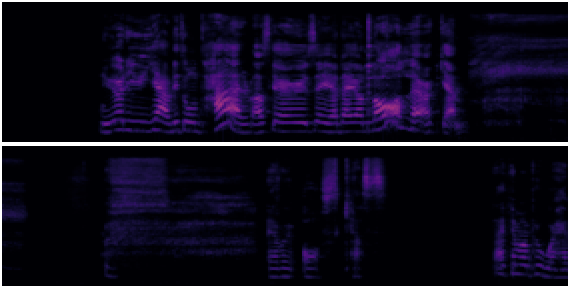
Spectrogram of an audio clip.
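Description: A young woman talks with animation close by.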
